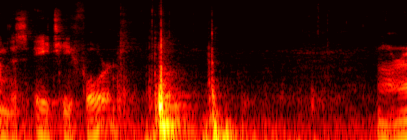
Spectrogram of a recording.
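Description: A car door latch clicks and the door swings open.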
